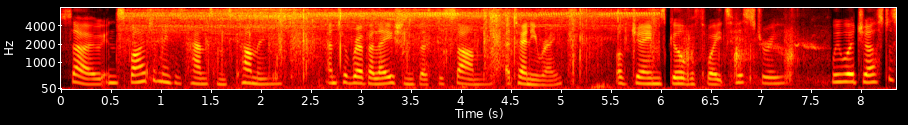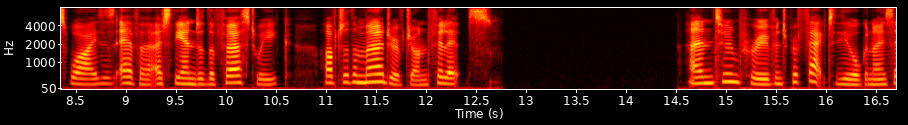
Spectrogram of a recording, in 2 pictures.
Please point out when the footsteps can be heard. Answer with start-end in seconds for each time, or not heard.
0.6-7.7.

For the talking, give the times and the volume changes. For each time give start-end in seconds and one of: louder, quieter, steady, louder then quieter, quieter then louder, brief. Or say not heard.
0.0-12.7 steady
14.6-16.6 brief.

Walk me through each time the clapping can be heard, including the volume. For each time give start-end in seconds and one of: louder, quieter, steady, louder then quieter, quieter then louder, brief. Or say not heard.
not heard.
